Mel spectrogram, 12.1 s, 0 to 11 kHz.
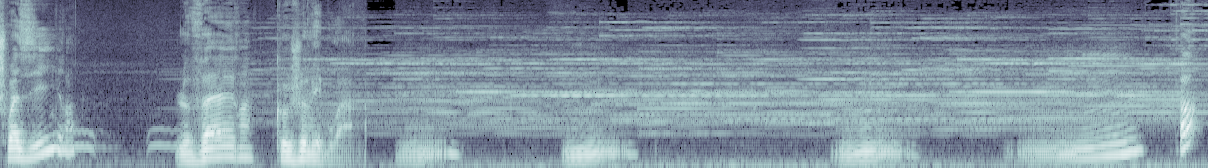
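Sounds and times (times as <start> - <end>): low sliding tones: 1.5 - 11.6
high shimmering chord: 1.5 - 12.0.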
